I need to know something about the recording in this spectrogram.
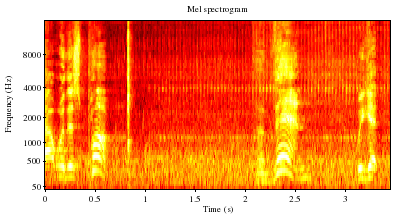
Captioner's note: clicks, motor hums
